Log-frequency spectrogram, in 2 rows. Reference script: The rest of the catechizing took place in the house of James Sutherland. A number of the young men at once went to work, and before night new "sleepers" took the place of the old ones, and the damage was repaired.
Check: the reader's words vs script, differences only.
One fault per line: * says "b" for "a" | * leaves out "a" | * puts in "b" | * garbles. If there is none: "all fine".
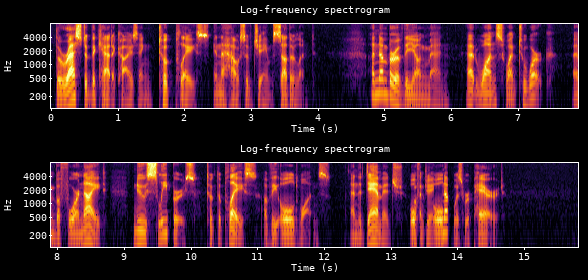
* garbles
